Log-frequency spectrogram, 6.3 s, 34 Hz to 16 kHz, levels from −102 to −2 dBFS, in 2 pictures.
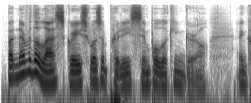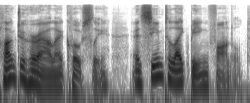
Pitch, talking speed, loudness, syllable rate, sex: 110 Hz, 200 wpm, -19 LUFS, 6.0 syllables/s, male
